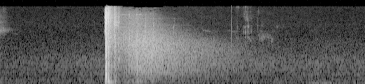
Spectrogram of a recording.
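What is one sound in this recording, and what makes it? A rifle fires a single loud shot that echoes away through the woods.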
